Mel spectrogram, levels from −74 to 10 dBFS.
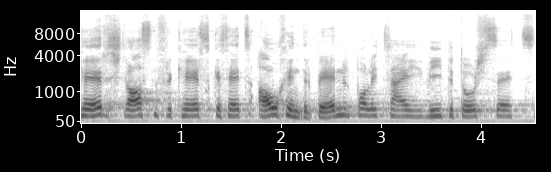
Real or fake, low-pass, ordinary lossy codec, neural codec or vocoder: real; 14.4 kHz; AAC, 64 kbps; none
